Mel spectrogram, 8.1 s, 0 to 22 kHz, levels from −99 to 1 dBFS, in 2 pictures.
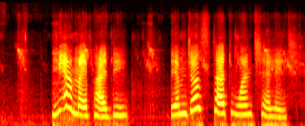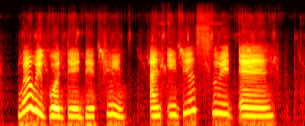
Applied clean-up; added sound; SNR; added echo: neural mask model RNNoise.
